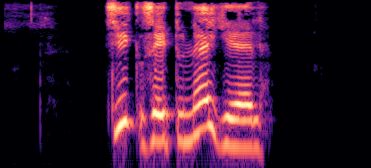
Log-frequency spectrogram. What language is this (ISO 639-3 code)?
bak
